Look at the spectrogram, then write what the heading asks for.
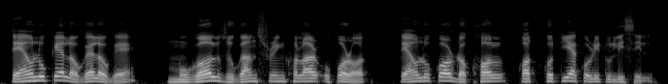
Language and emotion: Assamese, neutral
